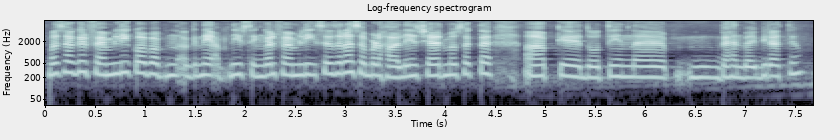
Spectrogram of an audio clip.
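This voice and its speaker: A woman religious teacher with a slightly high, level, mellow voice gives a conversational lecture into a microphone to a live women's audience at a lecture venue. She speaks directly to her listeners and acts out sample dialogues, and the sound is dull and lo-fi with long hall reverb.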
